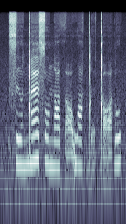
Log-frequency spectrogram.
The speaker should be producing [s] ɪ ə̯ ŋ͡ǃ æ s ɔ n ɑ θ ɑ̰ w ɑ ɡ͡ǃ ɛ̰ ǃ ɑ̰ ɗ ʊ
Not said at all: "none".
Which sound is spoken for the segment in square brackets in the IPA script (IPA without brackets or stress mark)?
s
